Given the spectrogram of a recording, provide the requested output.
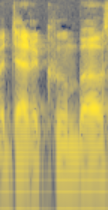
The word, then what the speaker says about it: Antetokounmpo: Steve Croft pronounced his last name Antetokounmpo, so shout out to Steve Croft from 60 Minutes for that.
